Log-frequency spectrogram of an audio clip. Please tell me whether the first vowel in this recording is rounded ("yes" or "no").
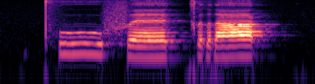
yes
